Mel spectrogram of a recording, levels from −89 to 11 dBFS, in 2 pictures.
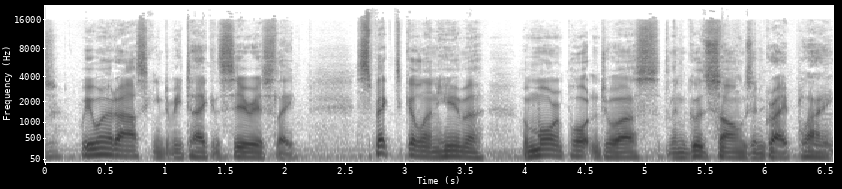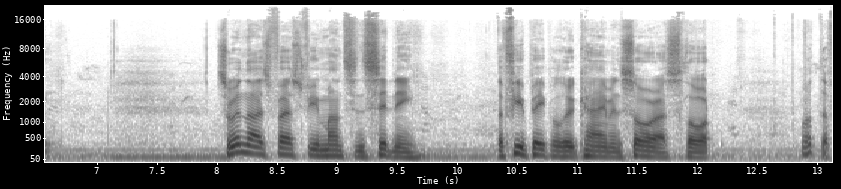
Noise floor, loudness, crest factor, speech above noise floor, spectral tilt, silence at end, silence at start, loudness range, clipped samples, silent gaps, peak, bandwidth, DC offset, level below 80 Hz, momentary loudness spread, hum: -44 dBFS; -19 LUFS; 16 dB; 26 dB; -5.5 dB/octave; 0 s; 0 s; 2 LU; under 0.1%; none; -2 dBFS; over 20 kHz; under 0.1%; -42 dBFS; 15 LU; none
